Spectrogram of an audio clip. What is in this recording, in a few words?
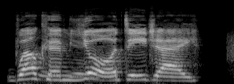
UK female; Welcome your dj; beanstalk audio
